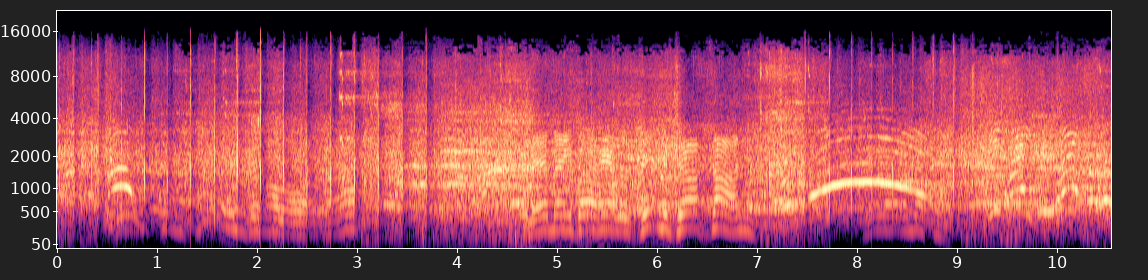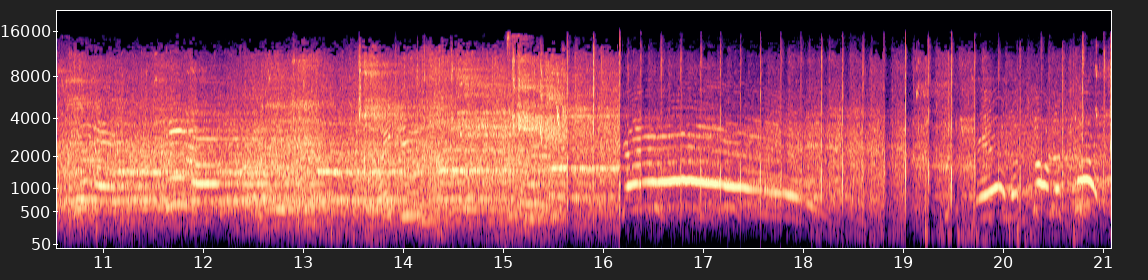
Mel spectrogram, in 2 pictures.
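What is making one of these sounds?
Sneakers squeak sharply on a hard court floor in a large echoing gym.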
